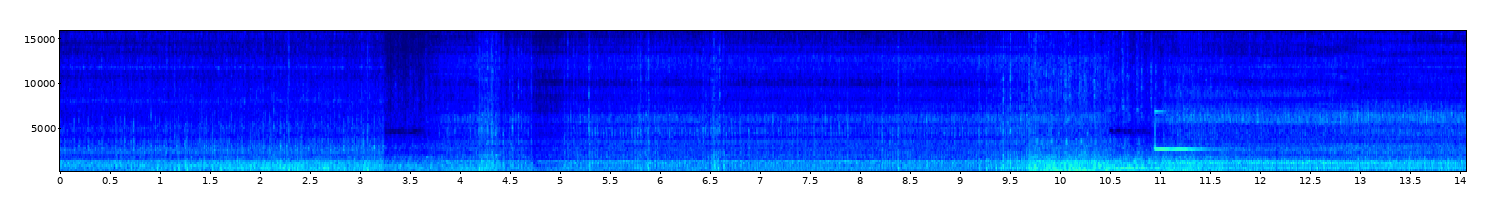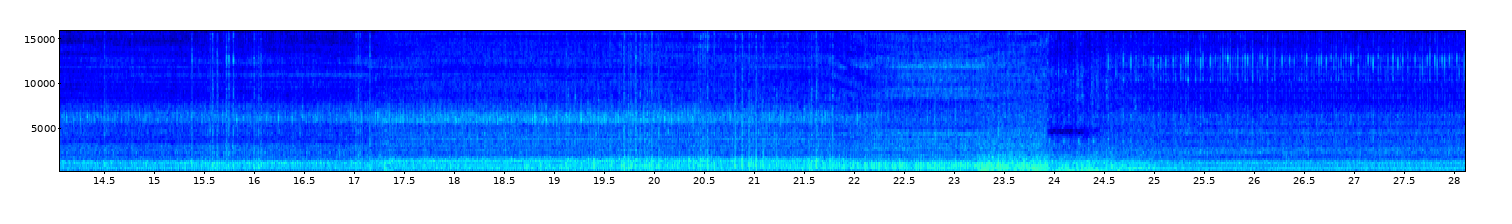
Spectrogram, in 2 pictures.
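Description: Small electric motor of a homemade model tractor running steadily, turning a belt-driven line shaft and a miniature flour mill. The sound gets a little louder about ten seconds in.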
